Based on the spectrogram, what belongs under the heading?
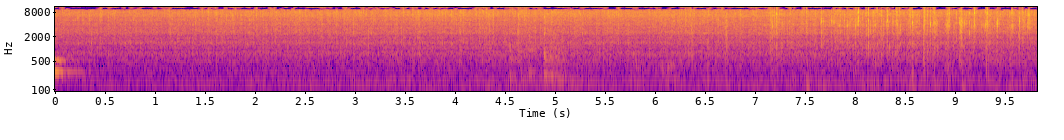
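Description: Onion-tomato masala sizzling and frying in a stainless steel pan, a steady hiss that turns busier and crackly from about seven seconds in.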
